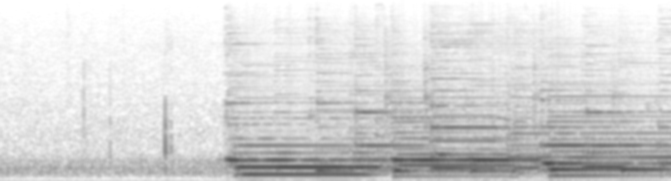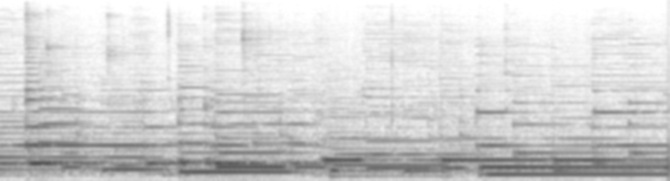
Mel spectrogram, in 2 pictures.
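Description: Acoustic guitar playing the opening of a song, starting suddenly about two seconds in after a short quiet with a faint click: picked notes and chords over a low bass line.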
